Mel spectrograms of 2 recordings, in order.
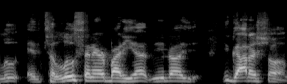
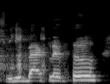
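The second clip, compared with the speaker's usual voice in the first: put-on excited kid asking; 6 semitones higher, 5 dB louder than usual. Kids asking the boy for tricks.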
